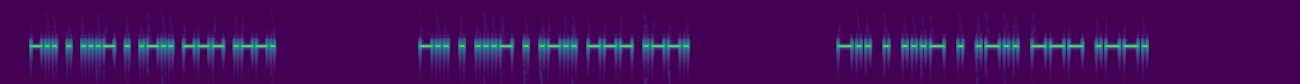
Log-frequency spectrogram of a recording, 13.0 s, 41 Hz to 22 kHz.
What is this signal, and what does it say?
Morse code, heard as a keyed tone, about 30 wpm, 700 Hz. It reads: DEVELOP DEVELOP DEVELOP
